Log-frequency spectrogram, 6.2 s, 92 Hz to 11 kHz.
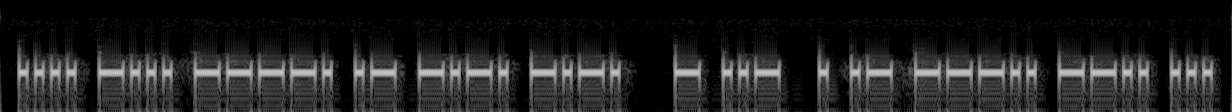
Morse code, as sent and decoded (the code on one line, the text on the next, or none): .... -... ----. .- -.-. -.-. / - ..- / . .- ---.. --.. ...
HB9ACC TU EA8ZS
